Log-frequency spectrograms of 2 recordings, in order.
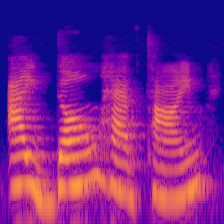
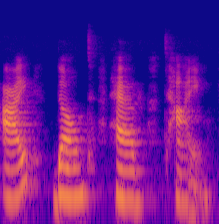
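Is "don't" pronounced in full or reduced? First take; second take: reduced; full. First: The word don't is pronounced reduced. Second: The word don't is pronounced in full. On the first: The speaker calls it right. "esse don't aqui é muito provável dele ganhar esse som de don't" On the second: The speaker calls it wrong. "Eles não vão falar assim"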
